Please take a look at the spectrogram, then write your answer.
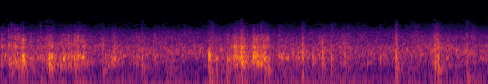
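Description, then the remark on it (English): Wooden rowboats grind and scrape up onto a gravelly shore as they are beached, with a steady rough crunching broken by a few sharp knocks and thumps of hulls settling, moderately loud. “They beached the boats and got out to face a grinning Pryor in his detail.”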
